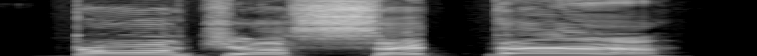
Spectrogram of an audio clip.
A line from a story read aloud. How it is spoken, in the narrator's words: Dell yelled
